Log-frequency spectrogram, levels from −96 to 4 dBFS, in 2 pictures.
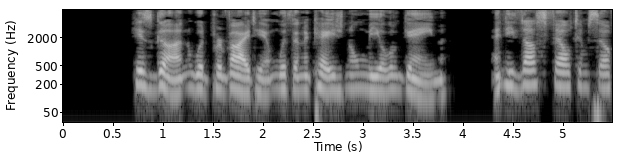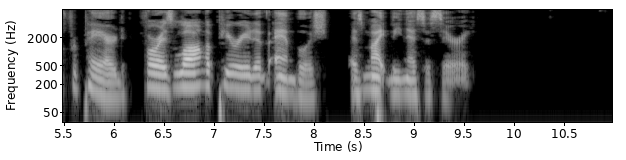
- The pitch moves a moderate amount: Yes, average, 4.1 semitones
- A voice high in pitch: No, medium, 150 Hz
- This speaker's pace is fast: No, average, 155 wpm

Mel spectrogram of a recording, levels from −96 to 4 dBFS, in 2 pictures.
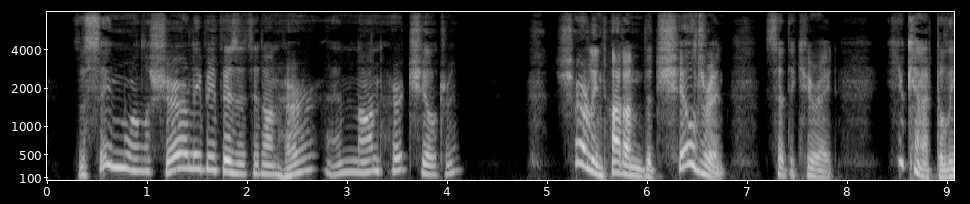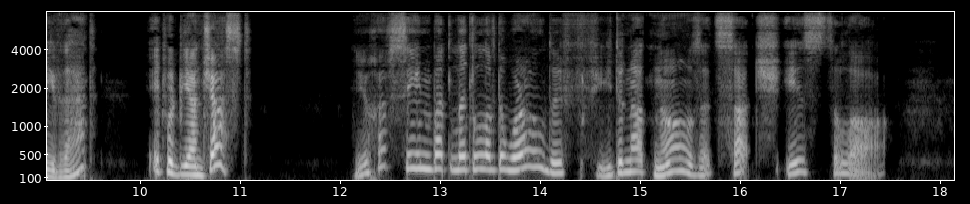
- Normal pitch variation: No, wide, 7.4 semitones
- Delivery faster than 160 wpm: No, average, 150 wpm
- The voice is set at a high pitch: Yes, high, 200 Hz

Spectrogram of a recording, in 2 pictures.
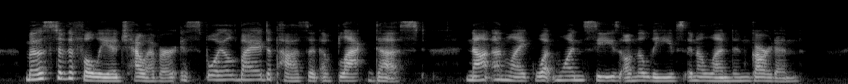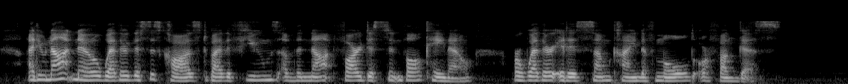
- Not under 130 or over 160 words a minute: No, average, 185 wpm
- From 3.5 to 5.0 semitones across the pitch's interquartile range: No, average, 3.0 semitones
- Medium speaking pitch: Yes, medium, 175 Hz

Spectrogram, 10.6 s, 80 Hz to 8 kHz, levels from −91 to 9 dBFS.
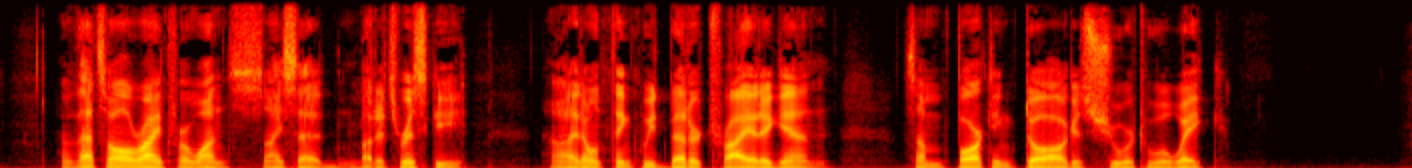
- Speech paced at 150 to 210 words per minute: No, average, 140 wpm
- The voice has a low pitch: Yes, very low, 90 Hz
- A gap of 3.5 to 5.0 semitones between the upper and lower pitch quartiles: Yes, average, 3.9 semitones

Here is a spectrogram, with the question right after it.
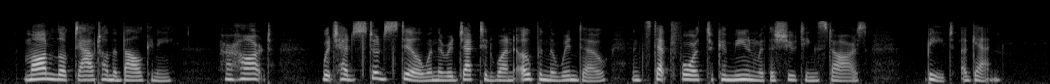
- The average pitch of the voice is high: Yes, high, 205 Hz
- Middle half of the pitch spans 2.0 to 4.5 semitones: Yes, average, 3.3 semitones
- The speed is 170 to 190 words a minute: Yes, average, 175 wpm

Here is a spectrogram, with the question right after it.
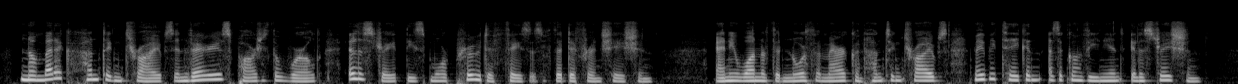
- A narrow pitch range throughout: No, average, 4.3 semitones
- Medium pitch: Yes, medium, 170 Hz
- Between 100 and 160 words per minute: Yes, average, 155 wpm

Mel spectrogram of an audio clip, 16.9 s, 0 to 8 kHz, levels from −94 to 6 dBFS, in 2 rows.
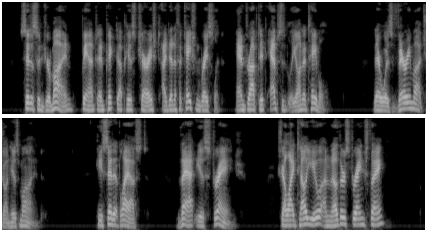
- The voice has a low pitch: Yes, low, 130 Hz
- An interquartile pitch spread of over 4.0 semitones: Yes, average, 4.5 semitones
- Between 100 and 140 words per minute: Yes, slow, 135 wpm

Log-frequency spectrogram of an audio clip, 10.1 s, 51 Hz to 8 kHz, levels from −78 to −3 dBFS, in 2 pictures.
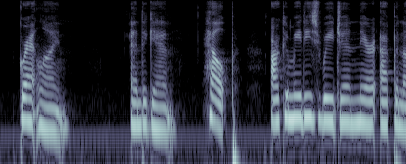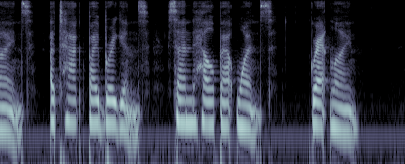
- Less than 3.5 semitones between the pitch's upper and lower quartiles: Yes, narrow, 2.6 semitones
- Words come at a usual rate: No, slow, 95 wpm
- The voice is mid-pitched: Yes, medium, 175 Hz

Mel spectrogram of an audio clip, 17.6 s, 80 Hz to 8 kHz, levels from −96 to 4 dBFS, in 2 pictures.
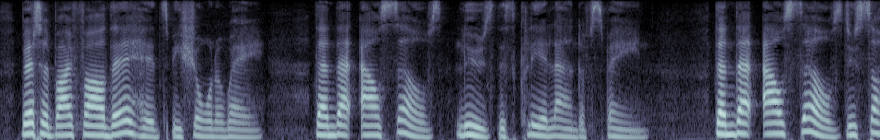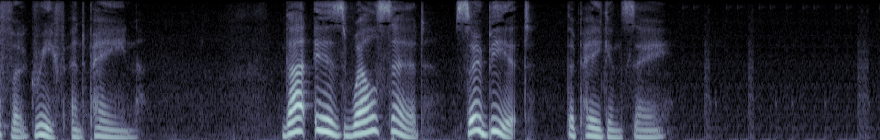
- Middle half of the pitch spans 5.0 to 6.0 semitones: Yes, average, 5.3 semitones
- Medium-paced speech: No, slow, 120 wpm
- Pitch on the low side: No, medium, 185 Hz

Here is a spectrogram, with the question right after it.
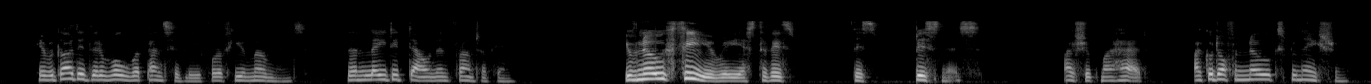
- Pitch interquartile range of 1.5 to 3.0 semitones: No, average, 4.2 semitones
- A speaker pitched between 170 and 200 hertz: Yes, high, 190 Hz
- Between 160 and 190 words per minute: No, average, 150 wpm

